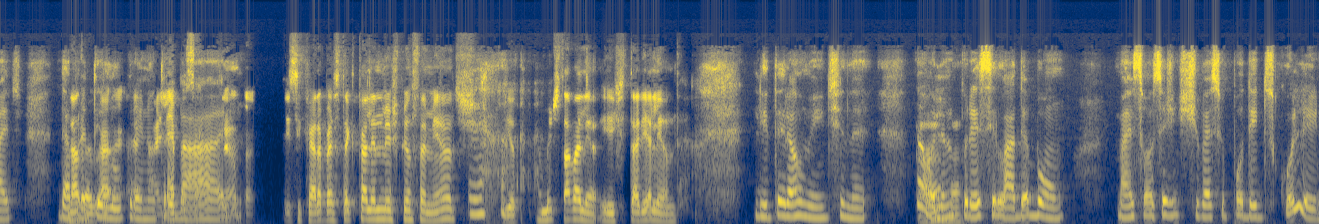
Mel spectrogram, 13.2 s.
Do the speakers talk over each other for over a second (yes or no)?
yes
